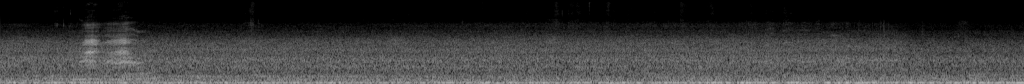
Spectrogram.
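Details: Sweet orange stray cat living on the street, giving one short, high meow near the start, then quiet, over steady traffic rumble and background noise.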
